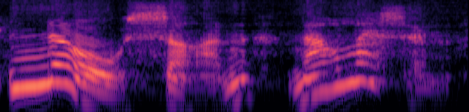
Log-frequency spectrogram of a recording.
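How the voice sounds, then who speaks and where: An actor playing a small, flustered, folksy cricket who stammers earnestly, in a 1930s radio drama. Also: male voice, sits high, huge pitch swings, extremely slow, muffled recording, heavy background noise, exaggerated voice. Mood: encouraging. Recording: vintage 1930s radio broadcast with music.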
